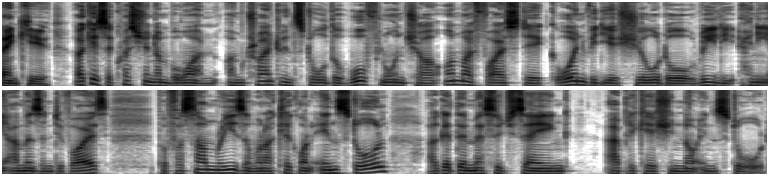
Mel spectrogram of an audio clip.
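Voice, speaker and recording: A man with a plain, everyday voice speaks in a fairly low pitch at a fairly quick pace. The background is quiet. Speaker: tech youtuber. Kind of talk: tutorial. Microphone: studio mic.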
